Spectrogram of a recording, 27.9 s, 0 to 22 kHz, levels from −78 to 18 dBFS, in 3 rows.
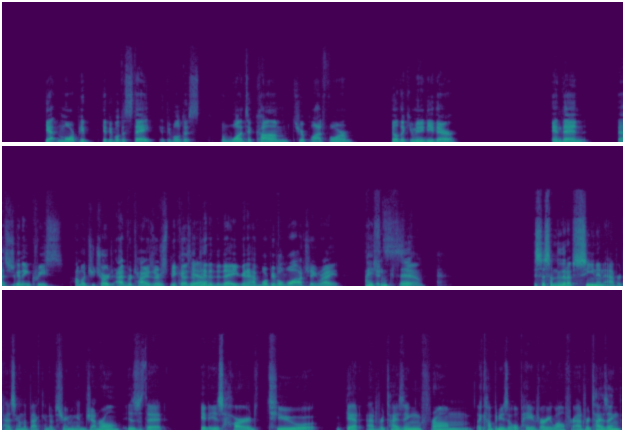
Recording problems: none

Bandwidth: 15 kHz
